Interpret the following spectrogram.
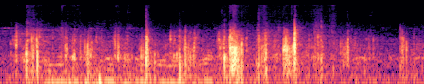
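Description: Footsteps of several people walking on a stone-paved path: an uneven run of steps, with two louder ones past the middle.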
